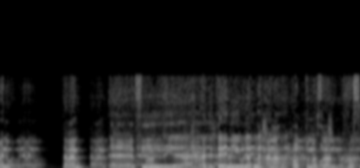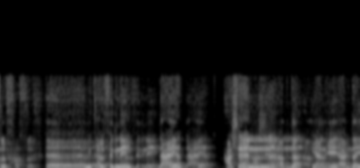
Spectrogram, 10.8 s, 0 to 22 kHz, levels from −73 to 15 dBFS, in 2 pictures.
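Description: Throughout the speech, an echo with no canceller returns each phrase around 400 ms later at about 9 dB below the original. The far end's loudspeaker feeds its microphone unchecked, giving a thinner shadow that appears as fainter, delayed copies of each waveform burst and spectrogram pattern.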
